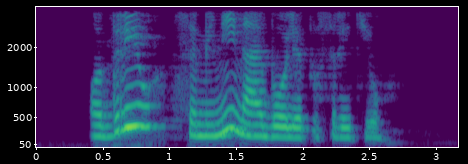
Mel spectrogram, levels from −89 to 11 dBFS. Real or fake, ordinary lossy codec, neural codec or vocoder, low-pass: real; none; none; 3.6 kHz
